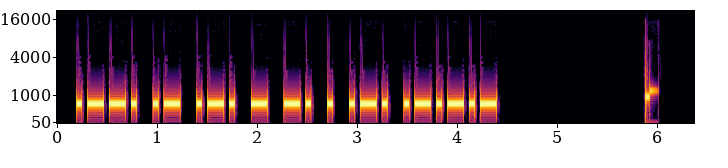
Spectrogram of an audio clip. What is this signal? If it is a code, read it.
Morse code, heard as a keyed tone, about 22 wpm, 700 Hz. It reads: PARTNER.
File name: practice / 22wpm / Sentences with 8-Word Phrases - 22wpm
